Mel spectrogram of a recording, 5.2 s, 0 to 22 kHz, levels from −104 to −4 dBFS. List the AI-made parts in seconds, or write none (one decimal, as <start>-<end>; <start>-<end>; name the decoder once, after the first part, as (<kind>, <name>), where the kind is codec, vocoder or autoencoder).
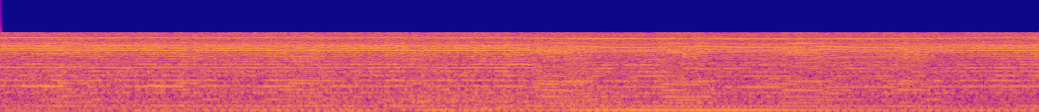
0.0-2.9 (vocoder, BigVGAN v2); 4.5-5.2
